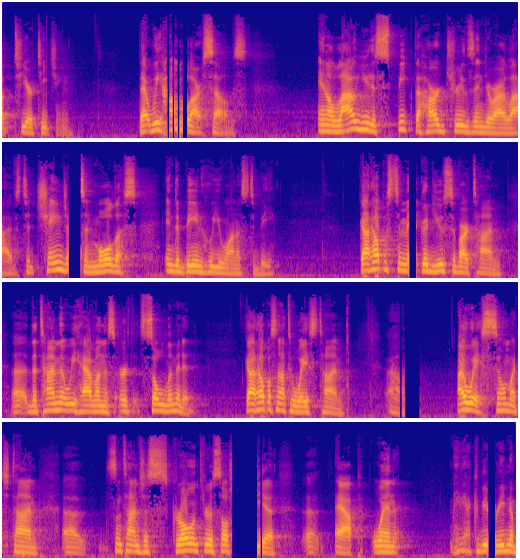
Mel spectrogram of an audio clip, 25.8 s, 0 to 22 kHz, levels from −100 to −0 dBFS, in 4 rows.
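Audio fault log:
0.55–0.76 s, one channel drops out: just after "to your", the level falls abruptly by about 6 dB for roughly 0.2 s, then returns to its previous level. The likely cause is one side of a stereo feed going missing, so the mono sum carries only half of the material common to both channels. Anything present only in the lost channel would vanish for that stretch.
2.06–2.32, 7.28–7.44, 11.53–11.64, 17.87–18.13, 22.22–22.61 and 25.42–25.52 s, digital broadcast dropout: the receiver mutes with a 3 ms fade whenever incoming frames fail, and the audio sent during each mute is lost. The gaps last 96–352 ms. Some are broken into several short holes: after "that we", within 256 ms; before "I waste so much", with a 192 ms run; and at 22.2 s, with a 320 ms run. The gap lengths fit frames of about 32 ms.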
